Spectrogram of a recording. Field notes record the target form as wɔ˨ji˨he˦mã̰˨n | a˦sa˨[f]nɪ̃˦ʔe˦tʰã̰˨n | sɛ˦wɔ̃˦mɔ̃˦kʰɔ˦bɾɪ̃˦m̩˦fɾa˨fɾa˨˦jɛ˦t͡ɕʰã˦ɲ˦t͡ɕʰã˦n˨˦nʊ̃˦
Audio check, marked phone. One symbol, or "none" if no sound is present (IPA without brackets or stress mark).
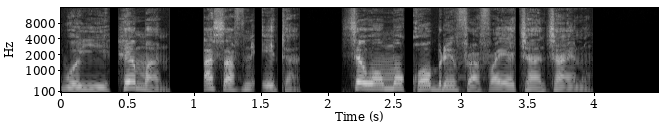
f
